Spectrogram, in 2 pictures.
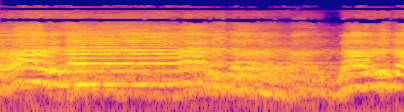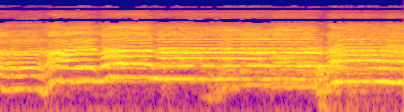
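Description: Men's voices chanting a Sufi zikr (dhikr) in long, drawn-out held notes that glide from one pitch to the next, with a brief pause about three seconds in.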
